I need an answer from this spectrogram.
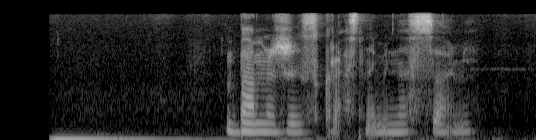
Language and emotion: Russian, neutral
